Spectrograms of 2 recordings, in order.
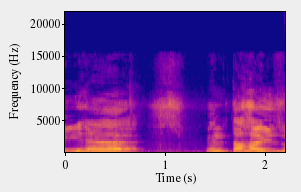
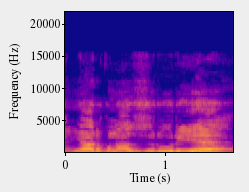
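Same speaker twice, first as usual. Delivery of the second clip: ordinary talk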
